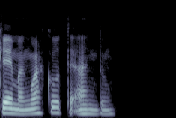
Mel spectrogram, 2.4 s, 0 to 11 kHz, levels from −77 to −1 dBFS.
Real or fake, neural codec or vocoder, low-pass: real; none; 7.2 kHz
